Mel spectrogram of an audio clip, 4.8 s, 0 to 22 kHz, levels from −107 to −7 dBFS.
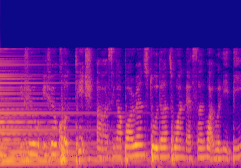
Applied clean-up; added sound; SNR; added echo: none; Strum; 7 dB; reverberation time 0.2 s.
